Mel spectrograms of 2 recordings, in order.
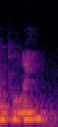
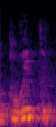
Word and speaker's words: pourrie: déglingots ça s'écrit maison pourrie tu devrais corriger ton titre on ne dit pas maison pourrite mais pourri maison pourri pas pourrite un peu d'orthographe s'il te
